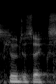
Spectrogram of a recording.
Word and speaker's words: Plutus X: Plutus X.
